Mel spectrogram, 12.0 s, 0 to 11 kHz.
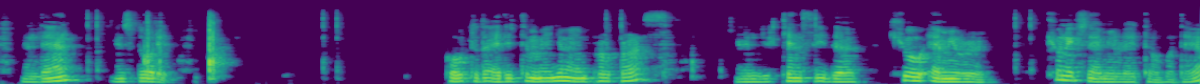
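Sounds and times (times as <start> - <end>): computer mouse clicks: 0.9 - 2.3, 3.2 - 3.5, 10.2 - 10.4.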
